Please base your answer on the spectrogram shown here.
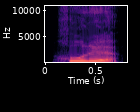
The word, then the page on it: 忽略: hū llüè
